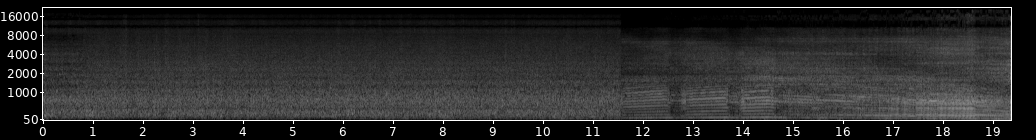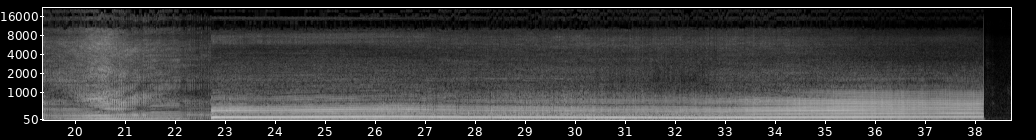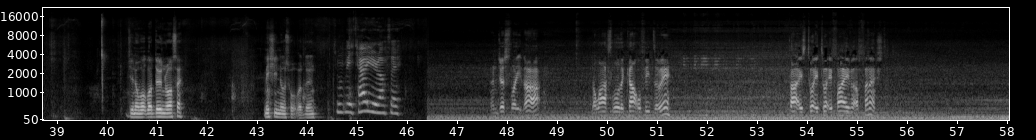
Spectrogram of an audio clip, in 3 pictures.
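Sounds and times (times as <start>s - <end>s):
vehicle engine revving: 11.5s - 38.2s, 46.4s - 58.0s.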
